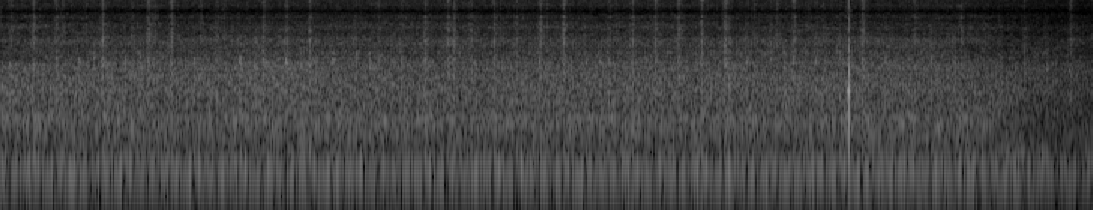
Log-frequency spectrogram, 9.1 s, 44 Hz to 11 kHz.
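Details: 2018 Ford Mustang GT just fired up: a fresh-start idle with a light, fairly quick ticking over the engine hum, steady but not perfectly even. The source of the tick is unclear.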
